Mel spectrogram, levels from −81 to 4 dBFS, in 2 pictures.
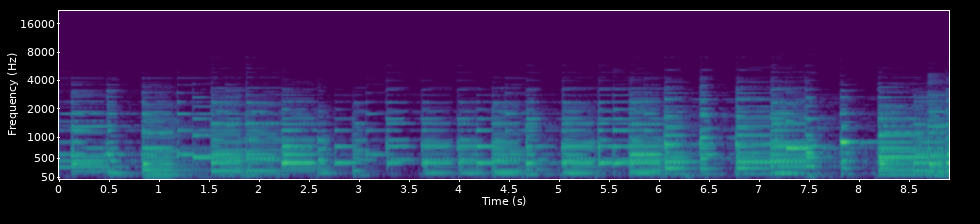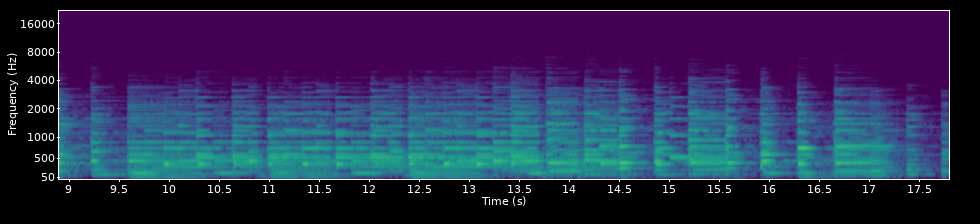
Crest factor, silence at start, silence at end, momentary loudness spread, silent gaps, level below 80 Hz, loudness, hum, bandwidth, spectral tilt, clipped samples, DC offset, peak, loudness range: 18 dB; 0 s; 0 s; 7 LU; none; -50 dBFS; -28 LUFS; none; 6 kHz; -8.5 dB/octave; under 0.1%; under 0.1%; -10 dBFS; 5 LU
